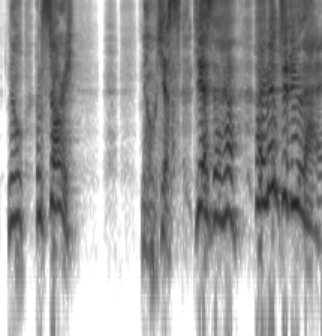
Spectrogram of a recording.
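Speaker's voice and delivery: very high, very loud, shrill, human-sounding monster voice. Voicing a creature that speaks in a human voice after an attack: monster speaking in a human voice. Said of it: "you hear a human voice come from it".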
